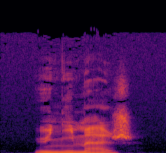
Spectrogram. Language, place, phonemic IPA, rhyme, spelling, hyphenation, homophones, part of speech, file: French, Paris, /i.maʒ/, -aʒ, image, image, images / imagent, noun / verb, Fr-image.ogg
- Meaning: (noun) 1. picture, image 2. frame 3. A mental representation; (verb) inflection of imager: 1. first/third-person singular present indicative/subjunctive 2. second-person singular imperative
